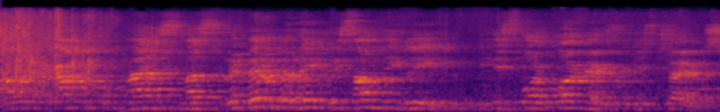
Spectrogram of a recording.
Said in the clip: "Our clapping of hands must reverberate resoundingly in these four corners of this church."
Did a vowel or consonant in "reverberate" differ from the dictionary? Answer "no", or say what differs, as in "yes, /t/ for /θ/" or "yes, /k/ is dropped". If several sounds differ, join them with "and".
yes, /b/ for /v/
